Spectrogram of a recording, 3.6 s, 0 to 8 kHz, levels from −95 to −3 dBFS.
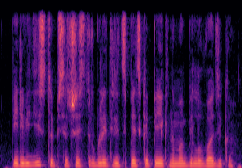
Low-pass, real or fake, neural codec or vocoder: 7.2 kHz; real; none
